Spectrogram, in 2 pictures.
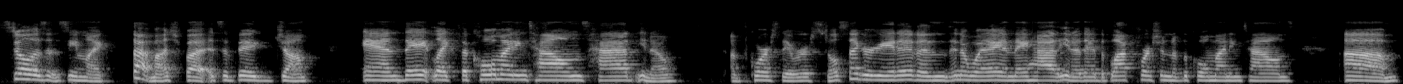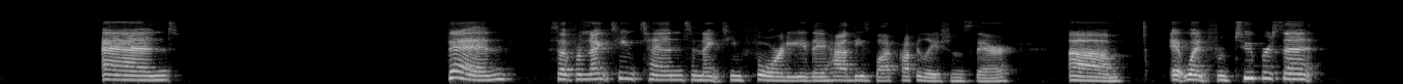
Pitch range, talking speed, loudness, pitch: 170-210 Hz, 140 wpm, -20 LUFS, 195 Hz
